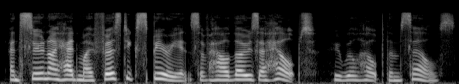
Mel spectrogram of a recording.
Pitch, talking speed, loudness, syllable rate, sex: 210 Hz, 210 wpm, -19 LUFS, 5.6 syllables/s, female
